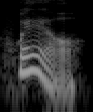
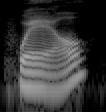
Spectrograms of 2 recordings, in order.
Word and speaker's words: whale: And when it was my turn, the word was whale. I said whale, W, sans prononciation of the full WH, whereupon the beautiful Mrs. Glendinning corrected me. Whale, wh.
